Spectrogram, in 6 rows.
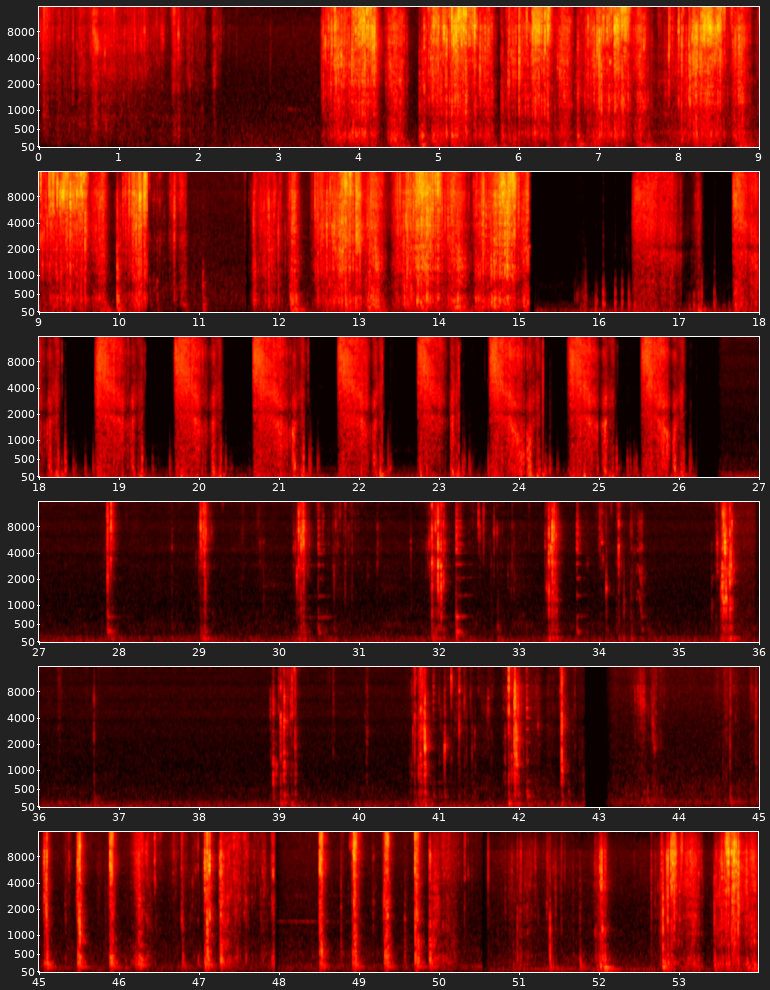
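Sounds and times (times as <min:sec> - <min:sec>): slime squishing by hand: 0:03.5 - 0:11.0, 0:11.6 - 0:26.1, 0:44.5 - 0:53.9.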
